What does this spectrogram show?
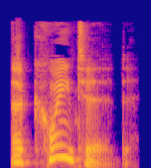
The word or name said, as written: acquainted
